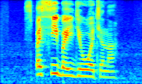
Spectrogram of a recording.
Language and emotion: Russian, angry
